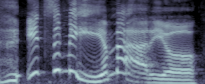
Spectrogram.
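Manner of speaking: Mario-style Italian accent; chirpy Italian Mario voice. Shown as a demonstration. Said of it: "doing an Italian accent".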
